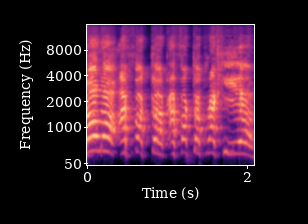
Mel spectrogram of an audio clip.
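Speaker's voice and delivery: put-on very high, loud, heavy, thick Vietnamese accent. Retelling a voice that cut in after the name was read, thick Vietnamese accent. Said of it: "in this very thick Vietnamese accent".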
